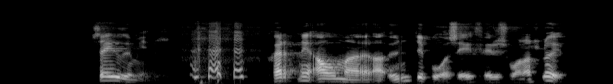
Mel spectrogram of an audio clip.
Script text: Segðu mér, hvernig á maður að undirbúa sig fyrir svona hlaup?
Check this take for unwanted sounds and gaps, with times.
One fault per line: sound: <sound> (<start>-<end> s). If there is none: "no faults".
sound: laugh (1.9-2.5 s)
